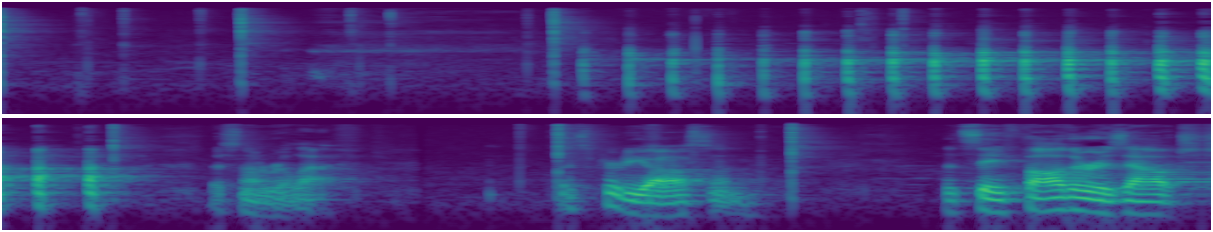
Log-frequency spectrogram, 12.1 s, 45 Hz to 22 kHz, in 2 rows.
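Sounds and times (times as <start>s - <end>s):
person laughing staccato: 2.9s - 6.8s.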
